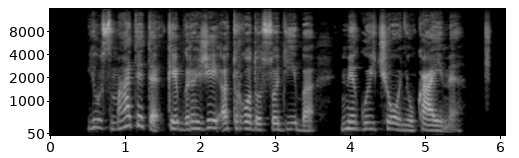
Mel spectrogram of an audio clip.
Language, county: Lithuanian, Šiauliai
